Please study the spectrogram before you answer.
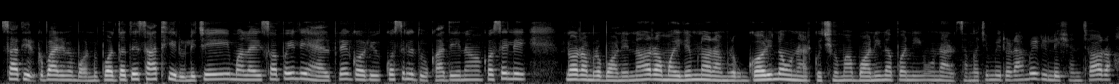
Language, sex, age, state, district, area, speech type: Nepali, female, 18-30, West Bengal, Darjeeling, rural, spontaneous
